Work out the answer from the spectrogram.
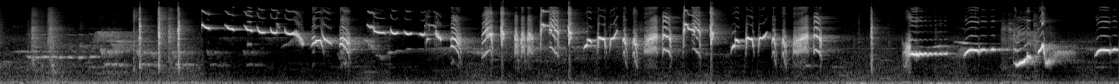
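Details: White-rumped shama, a caged bird, singing competitively in many varied voices: rapid run of loud whistled, slurred and chattering phrases jumping between high and mid pitches, with clicking notes, near-continuous over about ten seconds.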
